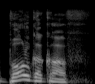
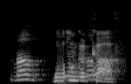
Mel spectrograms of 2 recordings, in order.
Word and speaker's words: bvlgvkov: How Oh, do you pronounce his name? that's Bulgakov. Bongakov.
